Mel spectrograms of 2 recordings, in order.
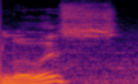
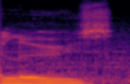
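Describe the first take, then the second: First: The name is said the southern way. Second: The name is said the northern way. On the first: "Southerners tend to say Lewis" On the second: "Northerners tend to say lose"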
